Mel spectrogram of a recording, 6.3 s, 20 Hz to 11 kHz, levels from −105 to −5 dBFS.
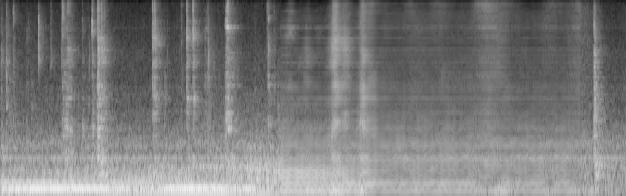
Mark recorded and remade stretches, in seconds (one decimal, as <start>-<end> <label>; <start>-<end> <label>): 0.0-2.8 recorded; 2.8-5.8 remade; 5.8-6.3 recorded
